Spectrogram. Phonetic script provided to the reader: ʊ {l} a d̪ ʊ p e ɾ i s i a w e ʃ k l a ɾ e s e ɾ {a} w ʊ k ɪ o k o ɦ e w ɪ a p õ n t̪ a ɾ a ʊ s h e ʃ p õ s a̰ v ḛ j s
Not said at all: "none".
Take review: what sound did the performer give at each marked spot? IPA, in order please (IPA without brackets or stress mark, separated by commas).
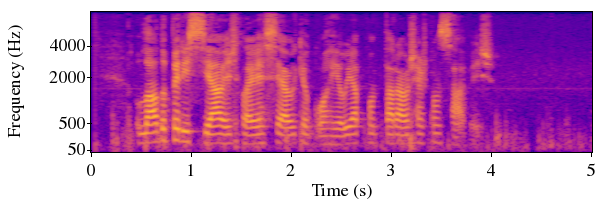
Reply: l, a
